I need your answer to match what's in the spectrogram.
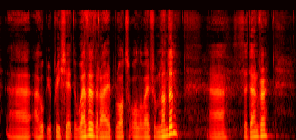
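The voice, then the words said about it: Faded Northern Irish accent. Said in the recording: “That's the accent, or at least that's the remains of the accent, is that I'm Northern Irish”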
